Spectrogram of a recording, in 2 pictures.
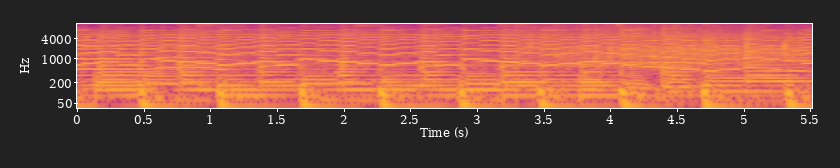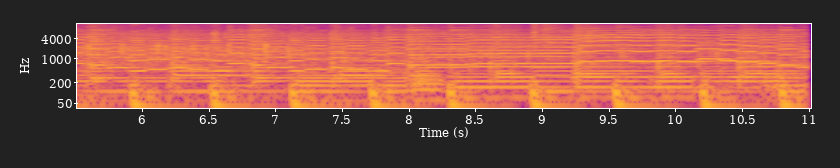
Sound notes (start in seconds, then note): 3.2 applause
